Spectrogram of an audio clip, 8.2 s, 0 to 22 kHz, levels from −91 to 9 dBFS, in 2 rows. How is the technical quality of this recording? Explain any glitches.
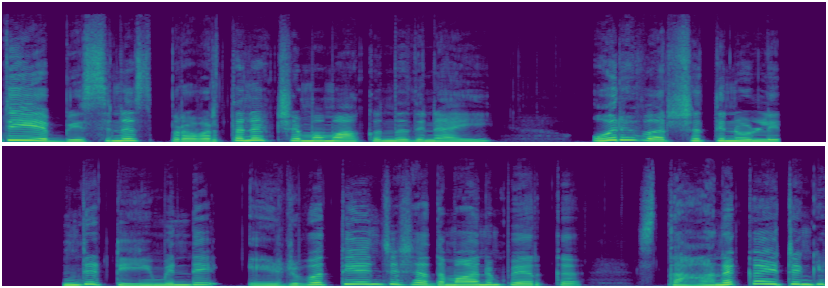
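Two glitches interrupt this speech recording.

From 3.88 to 4.44 s there is a playback stall. The sound cuts out for about 0.54 s, likely because the player ran short of data. It shows as a flat waveform gap with a blank spectrogram column.

At 5.16 s, just before "എഴുപത്തിയഞ്ച് ശതമാനം പേർക്ക്", a corrupt frame is decoded. Damaged bits misplace energy across frequencies, producing a brief glitch that shows as a thin vertical smear on the spectrogram.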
